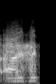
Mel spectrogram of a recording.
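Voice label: Speech Russian; Alphabet; Alpha-continue; DCS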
